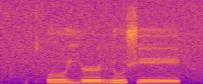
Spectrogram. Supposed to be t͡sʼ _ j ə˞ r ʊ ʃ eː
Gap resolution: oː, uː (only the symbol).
oː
